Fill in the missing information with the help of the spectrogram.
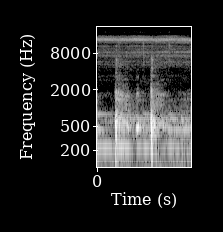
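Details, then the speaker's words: Man aged 55 with sudden-onset difficulty breathing, chest and upper back pain, coughing up blood after a coughing fit, and a long-standing cough. Two short, sharp coughs with a softer catch of breath between, over a steady mechanical hum. "And he got the cough for a long time."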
